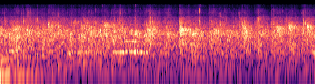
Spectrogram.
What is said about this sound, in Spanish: un fuerte aplauso a nuestro Dios por su bondad, por su amor y por su misericordia. Aleluya.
